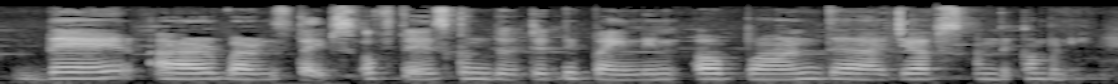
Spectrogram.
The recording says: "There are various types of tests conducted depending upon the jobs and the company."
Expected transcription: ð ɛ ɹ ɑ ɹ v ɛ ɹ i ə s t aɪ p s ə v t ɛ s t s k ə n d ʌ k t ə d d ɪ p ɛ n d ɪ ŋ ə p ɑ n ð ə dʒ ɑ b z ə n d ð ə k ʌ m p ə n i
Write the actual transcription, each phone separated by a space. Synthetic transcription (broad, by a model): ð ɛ ɹ ɑ ɹ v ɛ ɹ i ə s t aɪ p s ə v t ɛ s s k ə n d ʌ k t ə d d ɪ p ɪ n d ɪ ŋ ə p ɑ n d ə dʒ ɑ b s ə n d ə k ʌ m p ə n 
